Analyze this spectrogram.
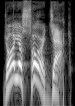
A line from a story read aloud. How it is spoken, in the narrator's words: Jameson cried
